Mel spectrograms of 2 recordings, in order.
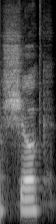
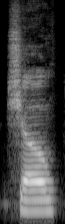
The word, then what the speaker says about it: Shough: That's like Tyler Shuh. Do people say Shuh, Shook, Show? It's spelled like Shough or whatever. Why the hell would it be Shook? But Show. that's what I say.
